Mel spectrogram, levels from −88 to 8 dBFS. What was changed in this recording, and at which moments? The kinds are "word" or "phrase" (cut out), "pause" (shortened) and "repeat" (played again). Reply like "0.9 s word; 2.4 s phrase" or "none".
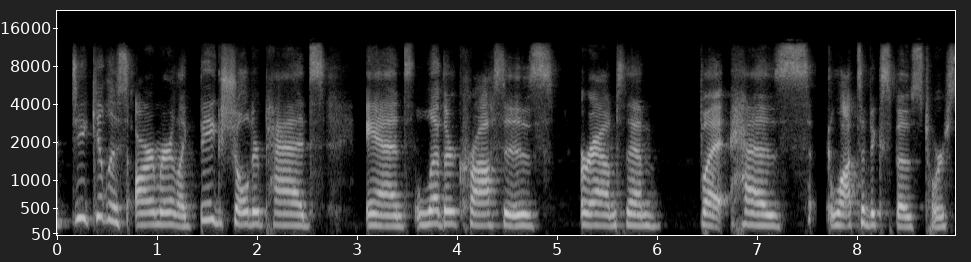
3.6 s word; 7.7 s word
